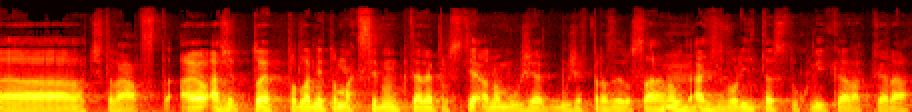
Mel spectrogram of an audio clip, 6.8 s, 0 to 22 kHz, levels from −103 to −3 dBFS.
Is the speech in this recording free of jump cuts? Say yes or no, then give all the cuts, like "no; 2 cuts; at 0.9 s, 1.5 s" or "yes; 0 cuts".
yes; 0 cuts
